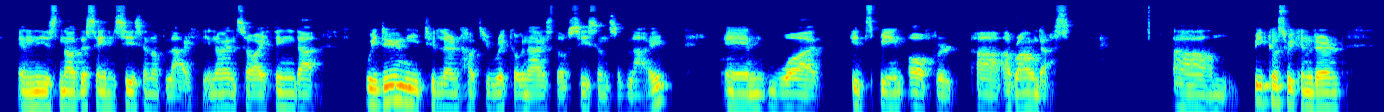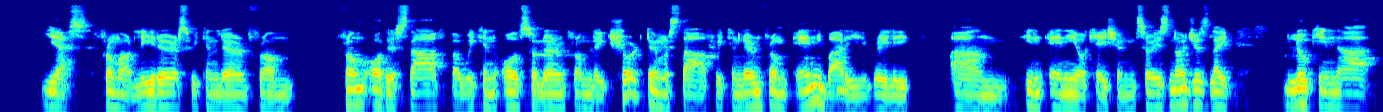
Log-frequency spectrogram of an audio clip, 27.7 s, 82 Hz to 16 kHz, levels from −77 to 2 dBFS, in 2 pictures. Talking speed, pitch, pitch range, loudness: 165 wpm, 100 Hz, 95-110 Hz, -29 LUFS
